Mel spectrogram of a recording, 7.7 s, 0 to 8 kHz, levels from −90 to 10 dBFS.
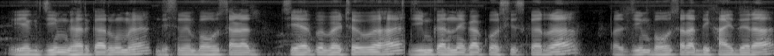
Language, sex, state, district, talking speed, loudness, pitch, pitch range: Hindi, male, Bihar, Jahanabad, 215 wpm, -25 LUFS, 110 Hz, 105-115 Hz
